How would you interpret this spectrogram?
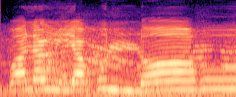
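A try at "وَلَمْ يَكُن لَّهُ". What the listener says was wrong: لام کو لمبا نہیں کریں گے. ولم یکن لہ.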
